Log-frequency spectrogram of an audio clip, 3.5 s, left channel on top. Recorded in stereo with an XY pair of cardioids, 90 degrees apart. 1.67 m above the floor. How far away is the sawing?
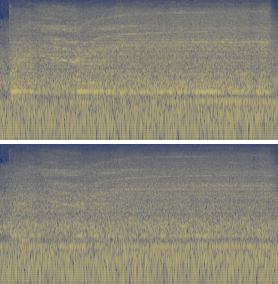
About 4.5 m.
